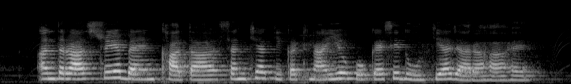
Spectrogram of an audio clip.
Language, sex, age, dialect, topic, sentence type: Hindi, female, 18-24, Hindustani Malvi Khadi Boli, banking, statement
